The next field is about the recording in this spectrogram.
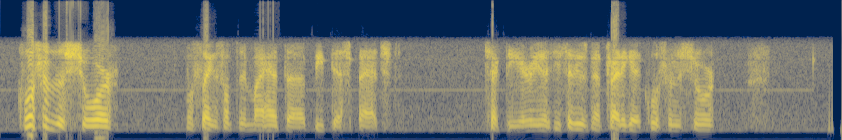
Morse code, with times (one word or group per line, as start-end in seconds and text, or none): none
